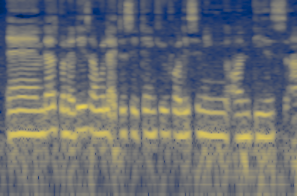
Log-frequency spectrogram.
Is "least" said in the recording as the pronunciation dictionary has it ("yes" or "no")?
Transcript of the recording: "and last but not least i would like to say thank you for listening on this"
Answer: no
